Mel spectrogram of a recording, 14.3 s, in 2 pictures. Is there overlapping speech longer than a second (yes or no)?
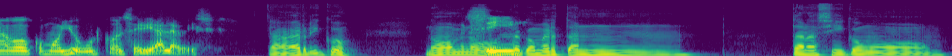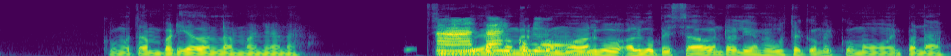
yes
